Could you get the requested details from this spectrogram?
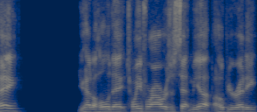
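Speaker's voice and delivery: normal talking voice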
